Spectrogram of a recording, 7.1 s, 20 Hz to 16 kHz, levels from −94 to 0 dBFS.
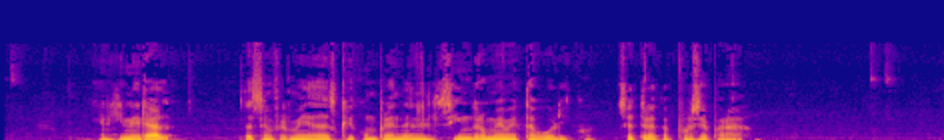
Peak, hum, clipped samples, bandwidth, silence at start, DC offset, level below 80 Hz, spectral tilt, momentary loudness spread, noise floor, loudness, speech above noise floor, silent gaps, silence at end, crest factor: -2 dBFS; none; under 0.1%; 10 kHz; 0.75 s; under 0.1%; -40 dBFS; -8 dB/octave; 12 LU; -65 dBFS; -21 LUFS; 46 dB; none; 1.55 s; 20 dB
